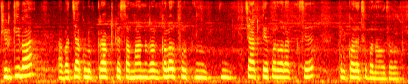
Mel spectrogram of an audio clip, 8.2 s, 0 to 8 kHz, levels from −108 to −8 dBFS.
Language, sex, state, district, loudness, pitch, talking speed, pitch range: Bhojpuri, female, Uttar Pradesh, Varanasi, -25 LUFS, 250 Hz, 155 wpm, 240-260 Hz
